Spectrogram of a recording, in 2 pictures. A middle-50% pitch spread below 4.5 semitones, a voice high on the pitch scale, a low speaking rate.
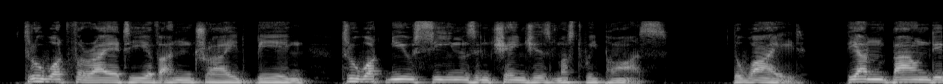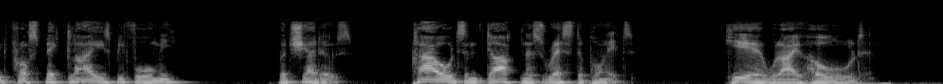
No: narrow, 2.5 semitones; very low, 95 Hz; slow, 110 wpm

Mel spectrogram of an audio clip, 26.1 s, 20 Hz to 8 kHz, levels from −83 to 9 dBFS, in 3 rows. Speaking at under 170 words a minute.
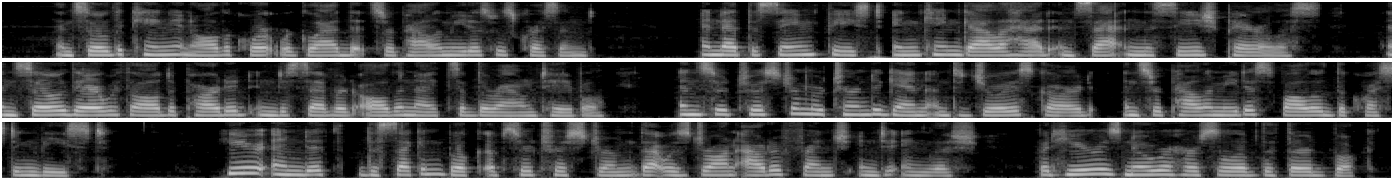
No: average, 190 wpm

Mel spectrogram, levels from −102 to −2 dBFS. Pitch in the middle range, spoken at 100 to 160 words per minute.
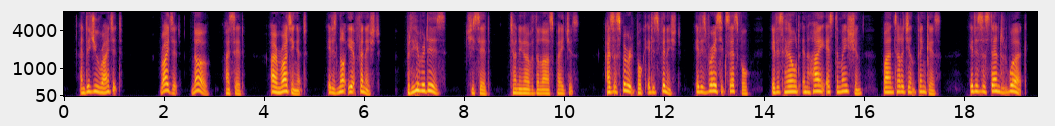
No: medium, 175 Hz; average, 170 wpm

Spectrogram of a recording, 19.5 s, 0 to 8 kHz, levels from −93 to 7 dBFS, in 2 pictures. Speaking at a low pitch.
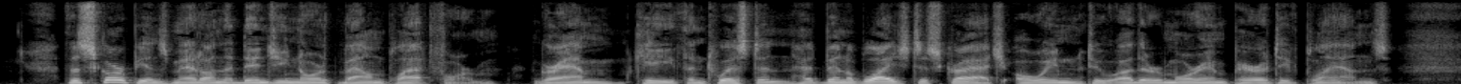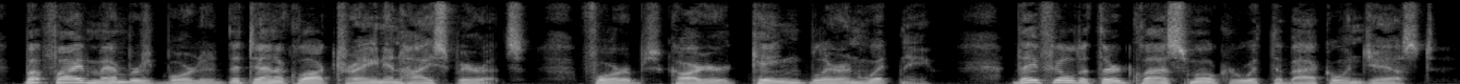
Yes: low, 100 Hz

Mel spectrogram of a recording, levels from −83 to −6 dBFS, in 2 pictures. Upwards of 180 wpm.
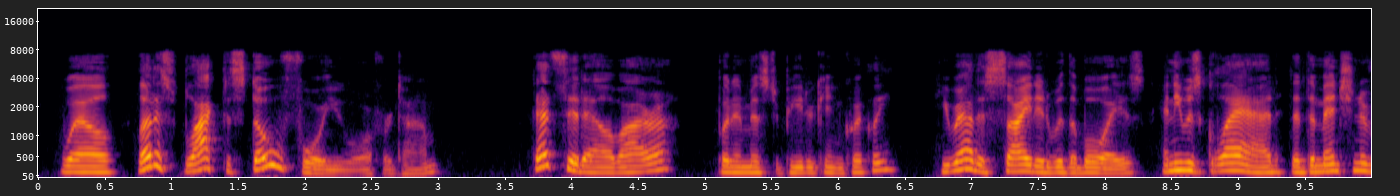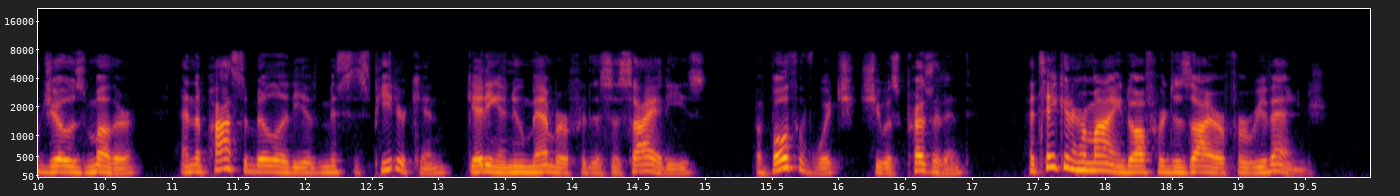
Yes: average, 190 wpm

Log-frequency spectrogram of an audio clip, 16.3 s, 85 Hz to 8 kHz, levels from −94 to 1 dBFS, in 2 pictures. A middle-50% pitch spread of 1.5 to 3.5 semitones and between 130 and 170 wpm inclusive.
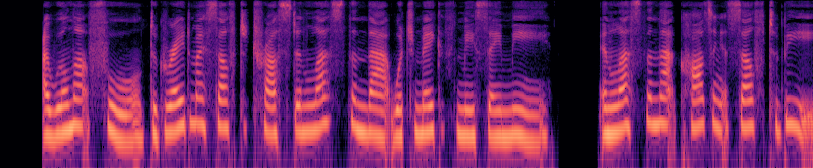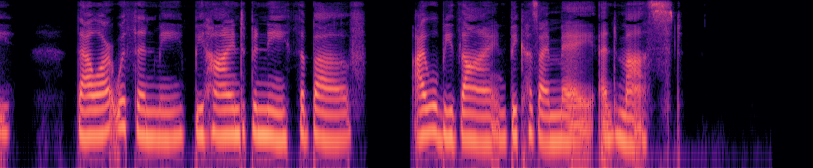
Yes: average, 3.1 semitones; average, 150 wpm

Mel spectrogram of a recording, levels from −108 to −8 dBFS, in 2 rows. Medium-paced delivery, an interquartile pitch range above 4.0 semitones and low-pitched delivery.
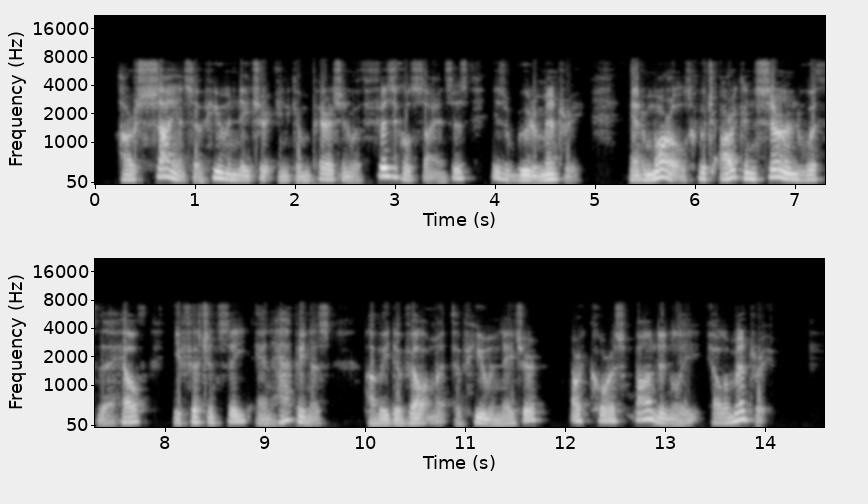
No: slow, 130 wpm; average, 5.1 semitones; low, 110 Hz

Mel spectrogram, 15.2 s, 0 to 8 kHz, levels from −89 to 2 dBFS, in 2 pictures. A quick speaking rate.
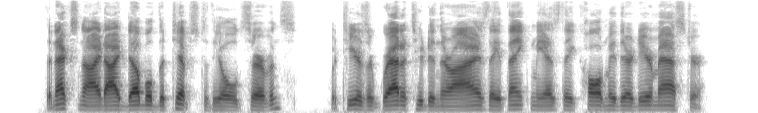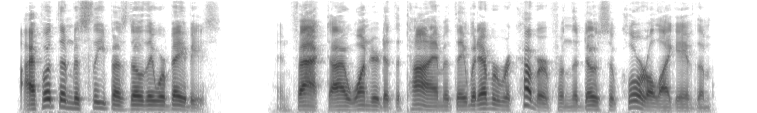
Yes: fast, 230 wpm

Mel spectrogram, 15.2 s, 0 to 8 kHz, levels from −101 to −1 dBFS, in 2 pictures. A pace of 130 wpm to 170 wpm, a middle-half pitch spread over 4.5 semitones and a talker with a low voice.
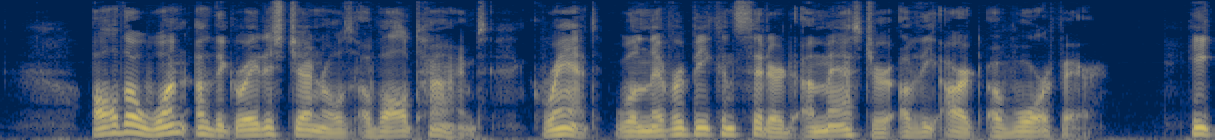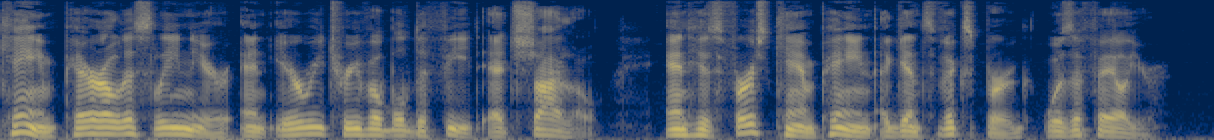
Yes: average, 160 wpm; wide, 5.4 semitones; low, 120 Hz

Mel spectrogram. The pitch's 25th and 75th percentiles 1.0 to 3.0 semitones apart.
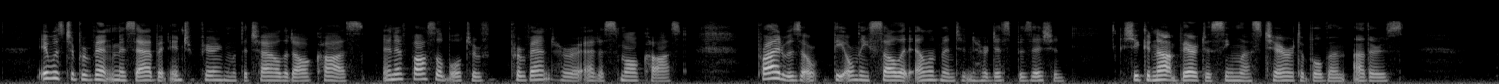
Yes: narrow, 2.6 semitones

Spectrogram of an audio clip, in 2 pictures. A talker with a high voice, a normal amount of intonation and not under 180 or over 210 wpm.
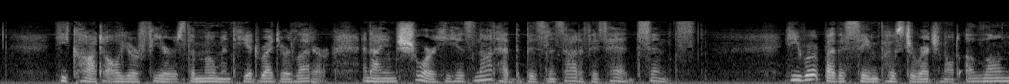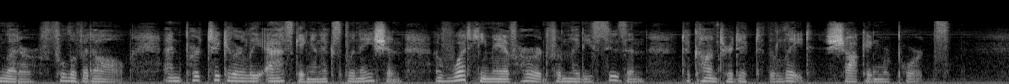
No: low, 135 Hz; average, 3.3 semitones; average, 185 wpm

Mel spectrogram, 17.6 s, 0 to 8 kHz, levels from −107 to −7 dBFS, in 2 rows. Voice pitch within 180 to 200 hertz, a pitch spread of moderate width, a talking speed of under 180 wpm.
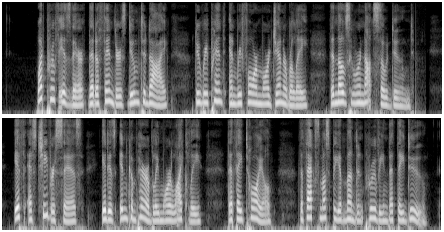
Yes: high, 190 Hz; average, 4.2 semitones; average, 150 wpm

